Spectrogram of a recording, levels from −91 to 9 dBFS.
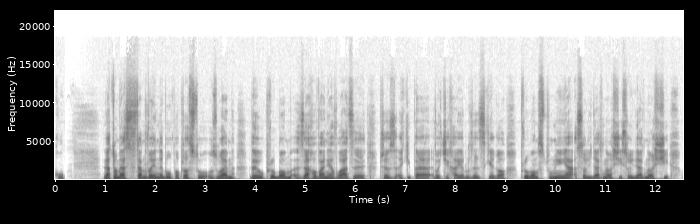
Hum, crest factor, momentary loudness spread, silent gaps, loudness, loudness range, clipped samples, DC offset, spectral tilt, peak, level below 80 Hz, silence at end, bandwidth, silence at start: none; 20 dB; 7 LU; none; -30 LUFS; 3 LU; under 0.1%; 0.2%; -5 dB/octave; -10 dBFS; -64 dBFS; 0 s; 18 kHz; 0 s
